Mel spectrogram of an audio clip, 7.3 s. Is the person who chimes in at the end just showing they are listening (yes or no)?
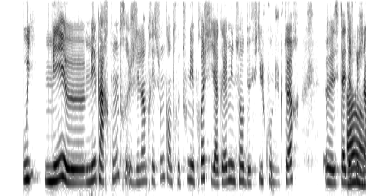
yes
